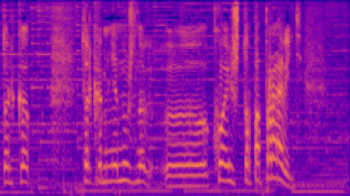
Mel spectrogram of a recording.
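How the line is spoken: Confused reply. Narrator (Russian): растерянно отвечу я

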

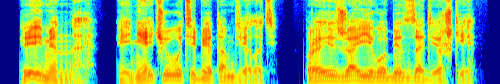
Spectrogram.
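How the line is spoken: Plain. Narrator (Russian): сказал Петч

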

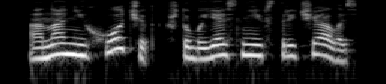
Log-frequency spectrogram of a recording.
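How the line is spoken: Calm. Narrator (Russian): спокойно сказала его мать

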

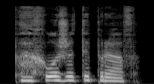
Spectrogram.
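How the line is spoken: Relieved sigh. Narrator (Russian): облегченно вздохнул Винде

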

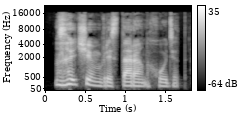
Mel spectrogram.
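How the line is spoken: Laughing. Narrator (Russian): рассмеялась Надежда

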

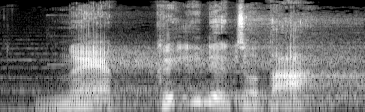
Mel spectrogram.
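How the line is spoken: Big man's roar. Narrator (Vietnamese): Vương Bình, dáng người to lớn thẳng tắp, gầm lên một tiếng

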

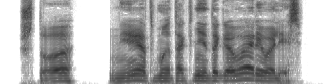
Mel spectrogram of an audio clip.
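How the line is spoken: Panicked yell. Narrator (Russian): заорал Стас, пытаясь убежать

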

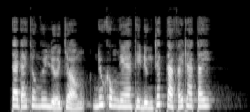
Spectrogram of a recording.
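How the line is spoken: Smiling. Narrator (Vietnamese): Diệp Phàm mỉm cười, nói

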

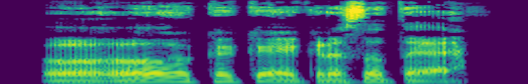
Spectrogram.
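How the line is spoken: Chuckling. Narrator (Russian): хохотнул

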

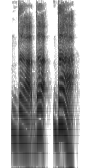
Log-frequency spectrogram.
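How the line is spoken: Whining. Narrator (Russian): Дима снова заскулил

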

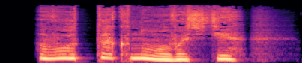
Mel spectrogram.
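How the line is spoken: Breathless exclamation. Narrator (Russian): выдохнула Катерина, едва поспевая за мальчишками

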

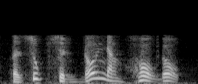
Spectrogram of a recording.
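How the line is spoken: Shouted. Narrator (Vietnamese): Y quát

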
